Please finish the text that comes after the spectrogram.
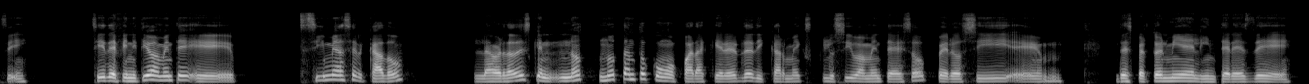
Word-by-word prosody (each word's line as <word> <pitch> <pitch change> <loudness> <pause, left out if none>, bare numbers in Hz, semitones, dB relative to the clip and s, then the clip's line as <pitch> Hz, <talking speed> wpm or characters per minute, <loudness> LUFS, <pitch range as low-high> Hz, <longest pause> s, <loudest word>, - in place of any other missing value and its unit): Sí, 135 +1 -7 0.6
sí, 170 - +2
definitivamente, 160 - +3
eh, - - -6 0.6
sí 190 +3 -5
me 220 +1 +2
he - - +4
acercado, 160 - 0 0.7
la 135 0 -1
verdad 145 +5 +4
es 210 - -2
que - - +1
no 160 +7 +2
no 205 +5 +1
tanto 245 0 0
como 160 -7 0
para 135 -1 0
querer 135 +1 -1
dedicarme 140 -4 -2
exclusivamente 135 -1 -4
a - - +1
eso, 180 +10 -4
pero 130 -2 +2
sí, 140 +2 -4
em, 130 +3 -5 0.5
despertó 140 0 +1
en 150 - +3
mí 155 0 +3
el 145 -3 +2
interés 130 0 -1
de 130 -3 -1
140 Hz, 140 wpm, -22 LUFS, 135-170 Hz, 0.7 s, he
